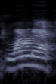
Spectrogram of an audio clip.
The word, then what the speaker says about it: Larnach: you were pretty good no i mean laraneck is is closer um um out of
